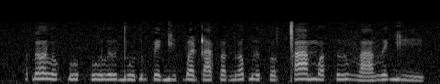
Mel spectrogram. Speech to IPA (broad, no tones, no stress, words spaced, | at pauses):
ɗʌlok͡pu hulɯ duɗuk͡peɡi ɓʌʈaθʌ ɡʌɓɯθo ǀamʌ hɯ vave ɡi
